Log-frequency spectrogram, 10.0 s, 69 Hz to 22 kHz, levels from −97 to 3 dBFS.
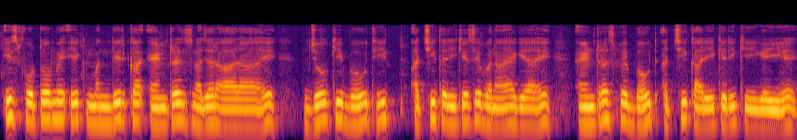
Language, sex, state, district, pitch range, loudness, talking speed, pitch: Hindi, male, Rajasthan, Jaipur, 135-160 Hz, -15 LUFS, 175 wpm, 140 Hz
